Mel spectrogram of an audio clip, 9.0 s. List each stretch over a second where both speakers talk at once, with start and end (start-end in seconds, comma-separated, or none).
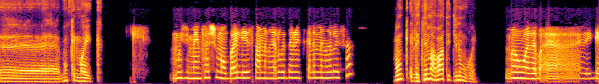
none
